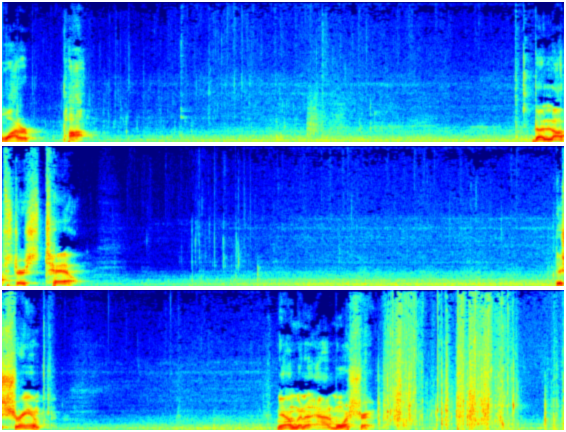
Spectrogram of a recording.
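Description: Water boils and bubbles steadily in a pot.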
